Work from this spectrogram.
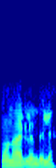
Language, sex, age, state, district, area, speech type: Malayalam, male, 60+, Kerala, Kozhikode, urban, conversation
